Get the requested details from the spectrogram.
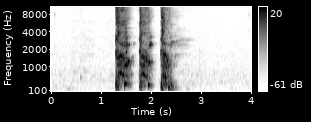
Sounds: Cough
